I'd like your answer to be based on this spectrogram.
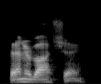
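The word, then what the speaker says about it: Fenerbahçe: He's famed Arsenal player is going to Fenerbahce. or whatever, how you say it? – Fenerbahce.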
